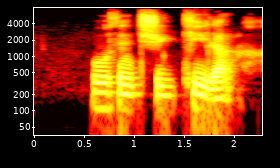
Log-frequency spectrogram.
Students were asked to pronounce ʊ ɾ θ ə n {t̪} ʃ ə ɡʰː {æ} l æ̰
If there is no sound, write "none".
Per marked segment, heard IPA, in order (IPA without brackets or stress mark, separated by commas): t̪, i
